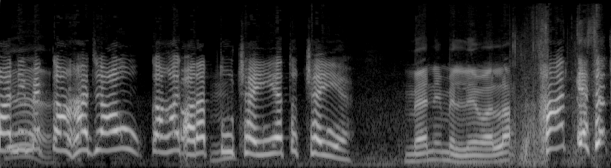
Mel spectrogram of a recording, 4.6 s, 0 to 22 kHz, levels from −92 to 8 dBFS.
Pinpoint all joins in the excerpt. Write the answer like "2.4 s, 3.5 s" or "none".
1.3 s, 3.8 s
